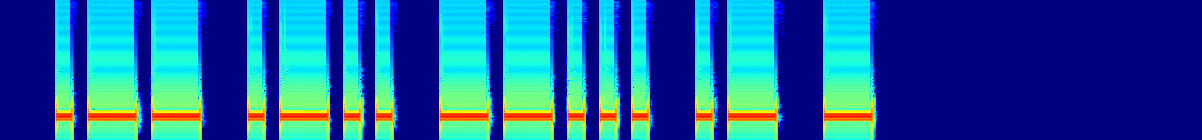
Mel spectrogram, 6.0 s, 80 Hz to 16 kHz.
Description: Morse code, heard as a keyed tone, about 15 wpm, 700 Hz. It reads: WL7AT
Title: USA Callsign DE Callsign 15wpm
